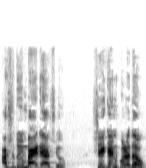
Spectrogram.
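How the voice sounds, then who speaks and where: High bright coaxing young woman. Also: racing. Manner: coaxing, sing-song and cajoling. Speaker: vlogger coaxing her pet parrot. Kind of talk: casual baby-talk to a pet.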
